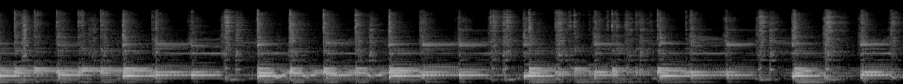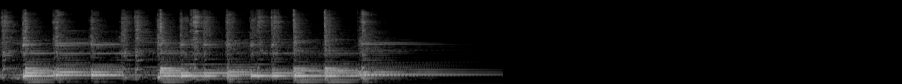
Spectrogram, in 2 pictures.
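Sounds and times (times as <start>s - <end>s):
toque de benguela capoeira music: 0.0s - 13.4s.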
